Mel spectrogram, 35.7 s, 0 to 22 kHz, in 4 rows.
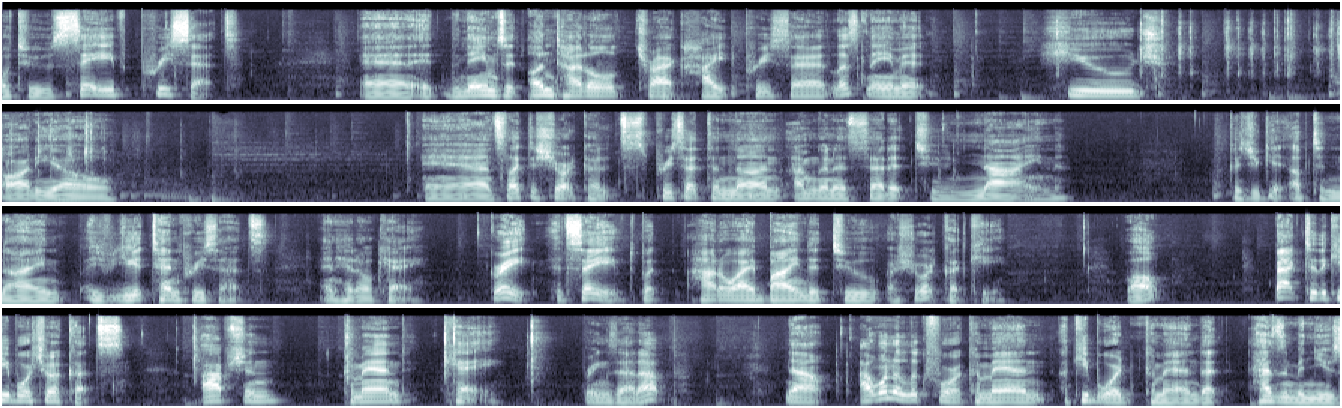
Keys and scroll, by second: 7.2-9.9 typing, 29.6 alt+super+k.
